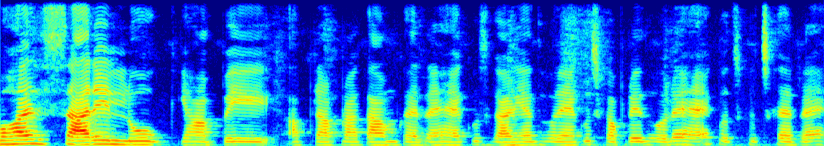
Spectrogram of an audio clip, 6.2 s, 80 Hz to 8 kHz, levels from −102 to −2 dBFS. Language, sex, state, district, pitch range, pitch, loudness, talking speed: Hindi, female, Bihar, Jahanabad, 165-185 Hz, 175 Hz, -26 LUFS, 235 wpm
